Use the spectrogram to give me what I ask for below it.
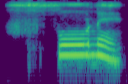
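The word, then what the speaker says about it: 船: Tapi dibacanya apa fu, nih? Fu. Fune.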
